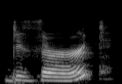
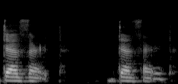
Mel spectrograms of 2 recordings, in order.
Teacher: И у нас ER не под ударением стало как R.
